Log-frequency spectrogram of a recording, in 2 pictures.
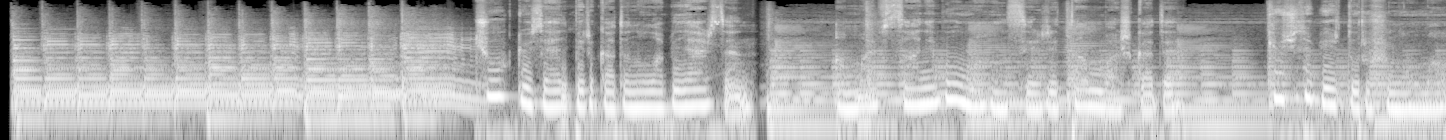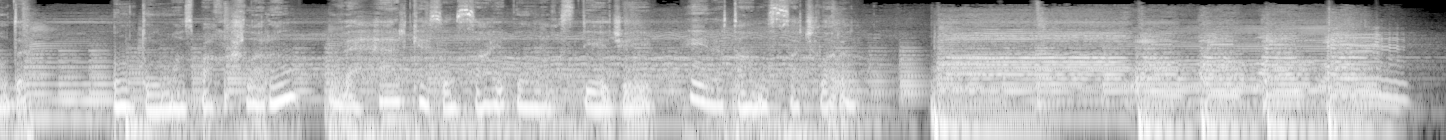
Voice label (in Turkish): Azerice Kadin, Azerice seslendirme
